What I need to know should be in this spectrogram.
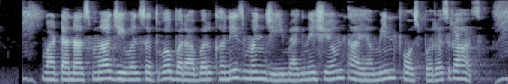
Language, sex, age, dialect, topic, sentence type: Marathi, female, 46-50, Northern Konkan, agriculture, statement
